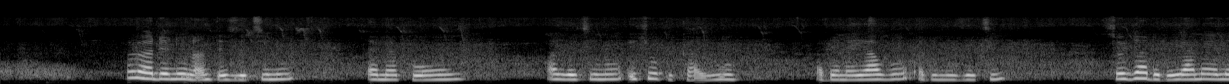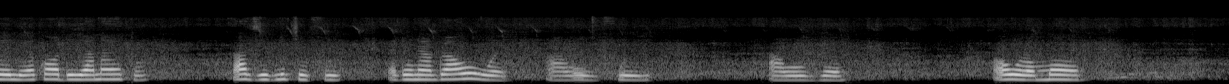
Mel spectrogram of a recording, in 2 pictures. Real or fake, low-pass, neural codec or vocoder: real; 9.9 kHz; none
